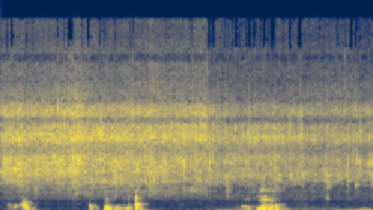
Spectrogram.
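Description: Cluster beans (goru chikkudu kaya) frying village-style in a pan, a continuous hiss and sizzle with soft stirring scrapes and muffled knocks running underneath.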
